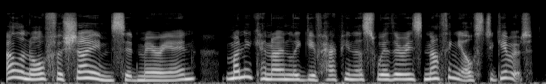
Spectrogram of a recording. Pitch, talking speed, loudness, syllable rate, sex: 235 Hz, 195 wpm, -16 LUFS, 6.2 syllables/s, female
